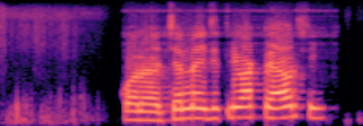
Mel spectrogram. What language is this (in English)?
Marathi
